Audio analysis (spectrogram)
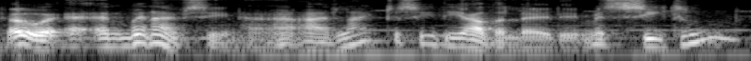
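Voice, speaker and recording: A man's voice: medium pitch, wildly swooping pitch, brisk, creaky, soft background music. An actor playing a courteous British family doctor in a radio drama, polite and clinical in his questioning. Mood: puzzled, thoughtful. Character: courteous, matter-of-fact male family doctor, quietly puzzled.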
